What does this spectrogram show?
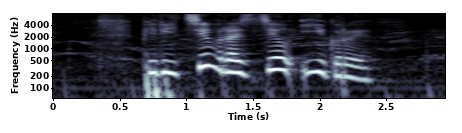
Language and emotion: Russian, angry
